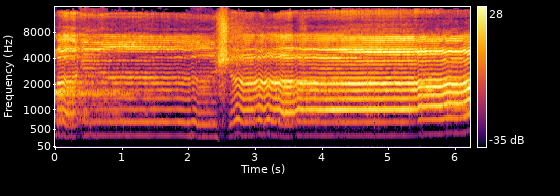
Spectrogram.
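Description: A single high voice chanting Quranic recitation in a long, ornamented melodic line, holding drawn-out notes with wavering pitch. There is a short breath about halfway through.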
